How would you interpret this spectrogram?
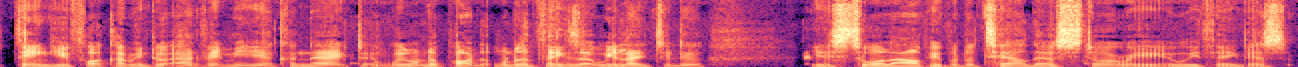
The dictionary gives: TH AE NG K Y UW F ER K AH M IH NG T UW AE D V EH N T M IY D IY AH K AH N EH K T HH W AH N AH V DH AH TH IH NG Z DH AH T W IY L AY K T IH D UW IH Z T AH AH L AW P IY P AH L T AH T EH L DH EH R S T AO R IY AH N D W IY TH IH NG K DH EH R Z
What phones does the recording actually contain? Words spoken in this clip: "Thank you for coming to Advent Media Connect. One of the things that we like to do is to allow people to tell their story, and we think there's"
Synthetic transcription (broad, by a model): TH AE NG K Y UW F ER K AH M IH NG T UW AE D V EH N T M IY D IY AH K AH N EH K T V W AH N AH V DH AH TH IH NG Z DH AH T W IY L AY K T IH D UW IH Z T AH AH L AW P IY P L T AH T EH L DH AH R S T AO R IY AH N W IY TH IH NG K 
